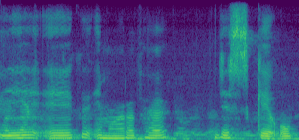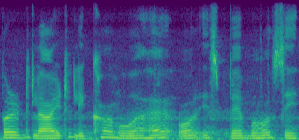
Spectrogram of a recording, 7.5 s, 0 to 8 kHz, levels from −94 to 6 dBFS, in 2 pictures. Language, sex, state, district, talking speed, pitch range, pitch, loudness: Hindi, male, Delhi, New Delhi, 120 wpm, 130-150 Hz, 140 Hz, -18 LUFS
